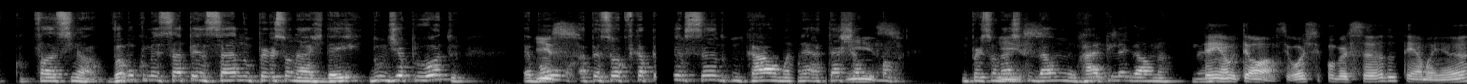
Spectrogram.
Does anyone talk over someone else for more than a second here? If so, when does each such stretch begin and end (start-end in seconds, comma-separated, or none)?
9.9-11.3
